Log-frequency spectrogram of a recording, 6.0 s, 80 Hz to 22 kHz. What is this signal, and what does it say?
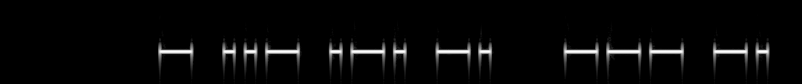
Morse code, heard as a keyed tone, about 16 wpm, 700 Hz. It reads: TURN ON
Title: Sentences from Top 1000 Words - Review Part 3 - 15wpm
